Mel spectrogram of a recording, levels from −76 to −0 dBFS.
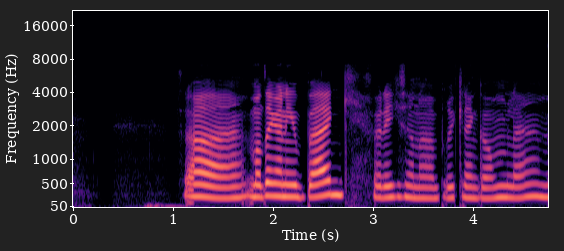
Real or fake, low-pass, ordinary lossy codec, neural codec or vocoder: real; 7.2 kHz; none; none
